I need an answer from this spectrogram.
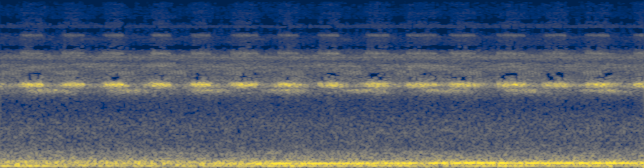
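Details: Crickets chirping in a dense, steady chorus of fast high pulses at an even pitch, with fainter, higher shimmering bands above. A low rumble runs underneath, and a low steady hum joins midway.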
